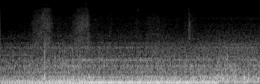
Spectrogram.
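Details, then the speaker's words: FRS just after installing solid transmission mounts: deep uneven idle rumble with low throbbing drone, very rough startup, vibration felt through transmission and drivetrain; everything tight, owner suspects bracket, unconfirmed. "so i don't know it just sounds like it's running rough it might just be the bracket everything's tight so i'm just gonna i guess take it for a test drive and see start off with yeah there's a vibration in the drivetrain here uh you can feel this whole thing just vibrate"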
